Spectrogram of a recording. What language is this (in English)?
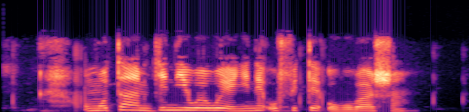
Kinyarwanda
